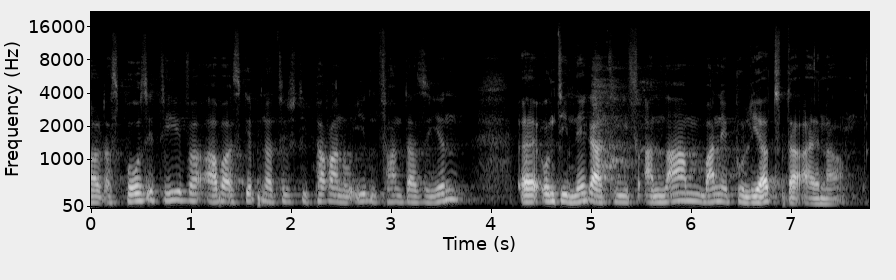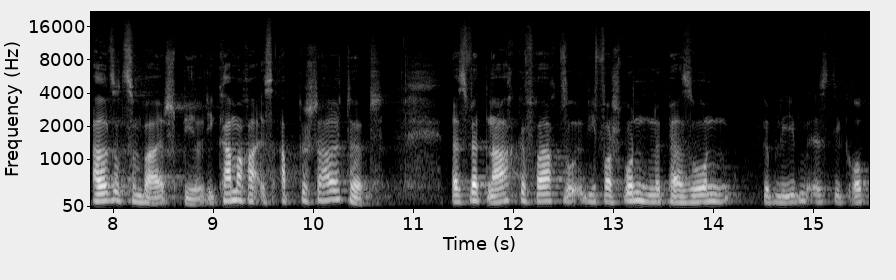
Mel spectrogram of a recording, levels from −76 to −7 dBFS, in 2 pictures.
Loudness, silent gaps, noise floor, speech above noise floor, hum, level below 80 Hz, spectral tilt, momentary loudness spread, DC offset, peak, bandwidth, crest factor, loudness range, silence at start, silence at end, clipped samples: -26 LUFS; none; -47 dBFS; 22 dB; none; -72 dBFS; -7 dB/octave; 13 LU; under 0.1%; -2 dBFS; 18 kHz; 22 dB; 6 LU; 0 s; 0 s; under 0.1%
